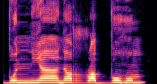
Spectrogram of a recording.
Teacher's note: کلمت ربہم، را حروف الادغام بغیر غنہ میں سے ہے، تو ہم یہ تنوین کو را میں ملا کے بغیر غنہ سے لیکن تشدید کے ساتھ یہ حکم کو ادا کریں گے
